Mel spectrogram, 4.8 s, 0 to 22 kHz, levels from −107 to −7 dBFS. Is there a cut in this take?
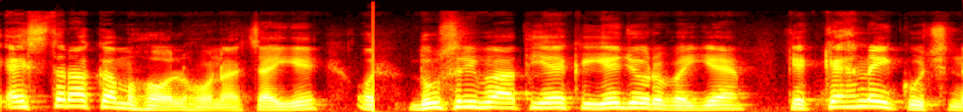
yes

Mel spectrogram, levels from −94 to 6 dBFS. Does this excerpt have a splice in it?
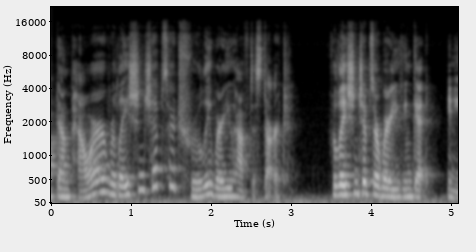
no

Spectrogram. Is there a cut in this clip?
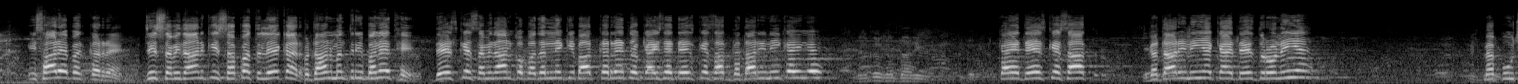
yes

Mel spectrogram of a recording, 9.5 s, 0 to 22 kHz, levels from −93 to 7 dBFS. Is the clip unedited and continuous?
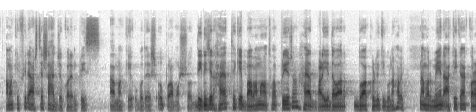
no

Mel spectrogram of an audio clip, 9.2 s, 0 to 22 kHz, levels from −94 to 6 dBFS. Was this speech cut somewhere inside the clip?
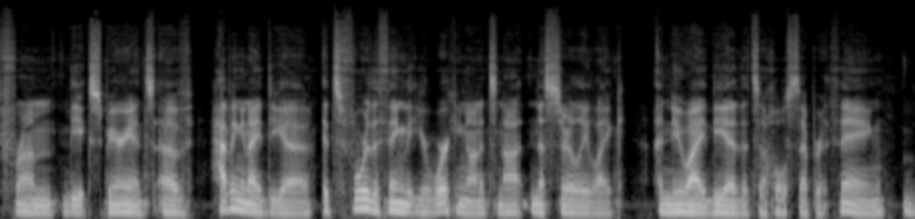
no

